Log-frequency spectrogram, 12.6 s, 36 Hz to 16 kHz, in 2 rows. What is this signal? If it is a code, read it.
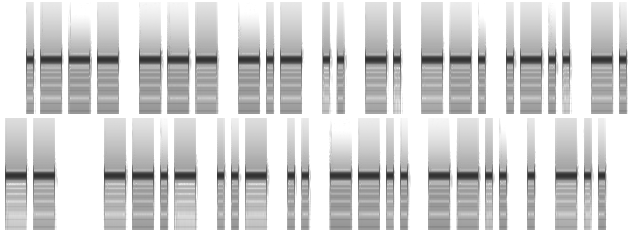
Morse code, heard as a keyed tone, about 17 wpm, 700 Hz. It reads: JOKINGLY QUIZZED
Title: Pangram Challenge v2 - 17wpm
